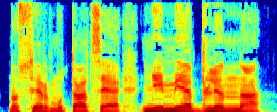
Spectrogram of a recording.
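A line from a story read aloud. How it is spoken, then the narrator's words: Shouted. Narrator (Russian): крикнул Стратмор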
